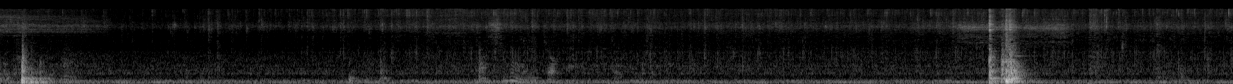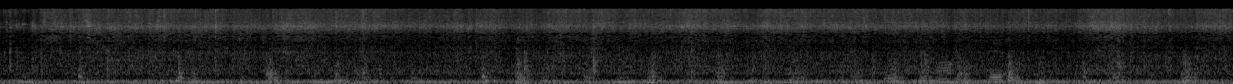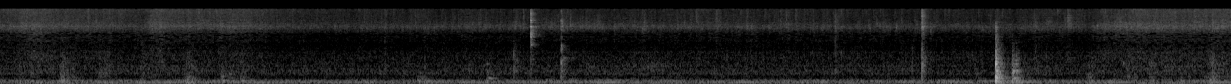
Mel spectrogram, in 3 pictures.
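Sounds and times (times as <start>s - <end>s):
garlic, anchovies and bacon sizzling in a pan for spaghetti arrabbiata: 0.0s - 36.9s
sharp pop: 9.9s - 10.4s.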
